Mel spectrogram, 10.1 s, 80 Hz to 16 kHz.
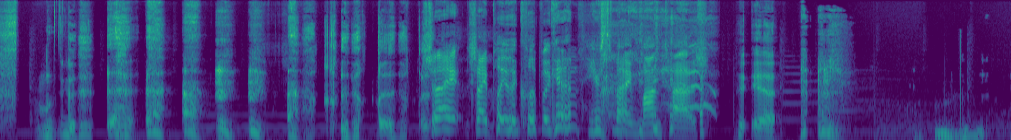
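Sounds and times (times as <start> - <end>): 
speech: 0.4 - 8.4
person clearing throat: 0.6 - 4.2, 8.0 - 8.5.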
